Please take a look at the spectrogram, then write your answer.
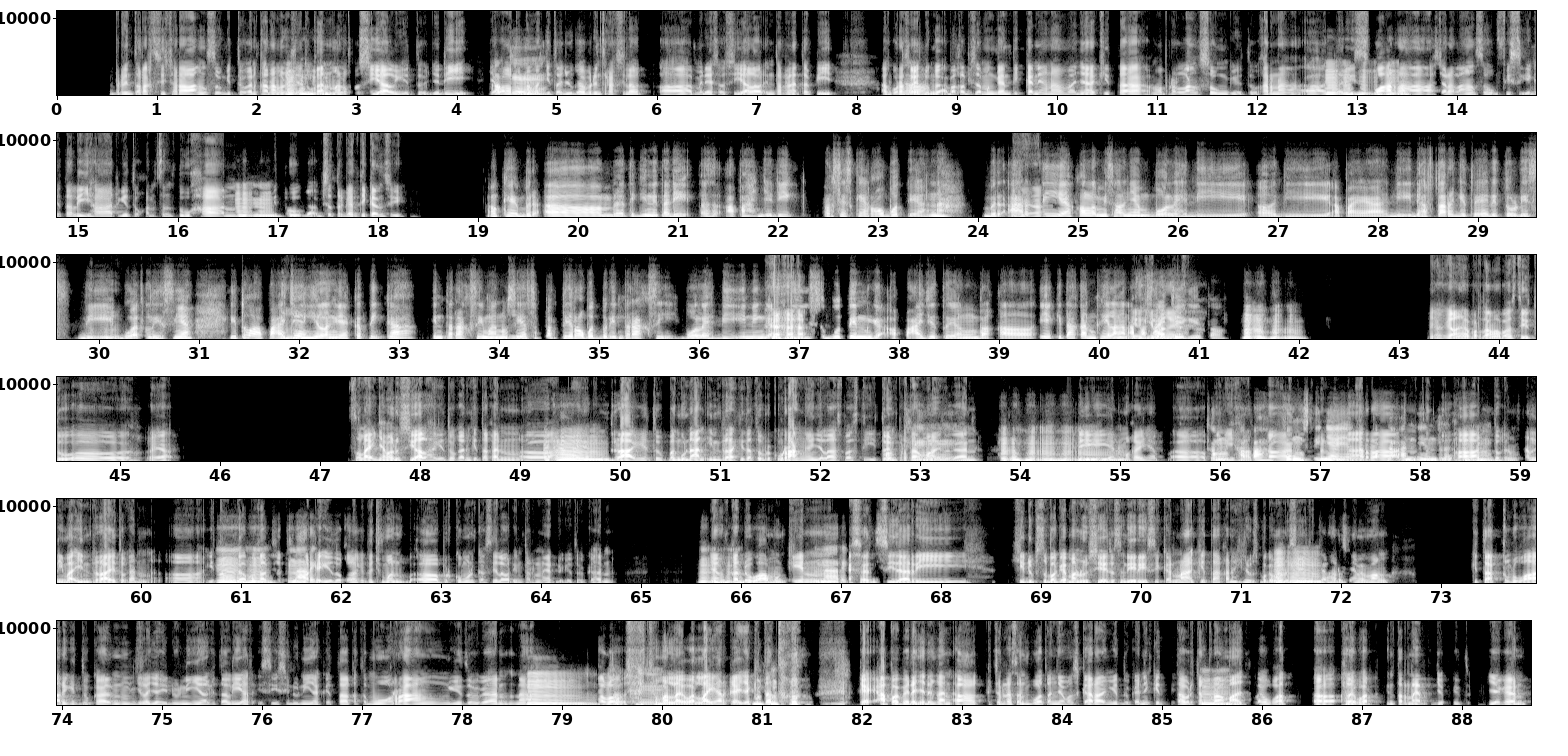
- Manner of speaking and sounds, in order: in English: "list-nya"; laugh; tapping; laughing while speaking: "kalau cuma lewat layar kayaknya kita tuh"; laugh; laughing while speaking: "eee, lewat"
- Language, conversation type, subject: Indonesian, podcast, Apa yang hilang jika semua komunikasi hanya dilakukan melalui layar?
